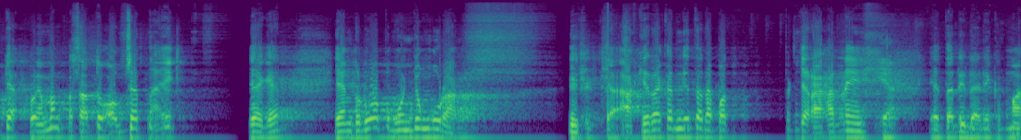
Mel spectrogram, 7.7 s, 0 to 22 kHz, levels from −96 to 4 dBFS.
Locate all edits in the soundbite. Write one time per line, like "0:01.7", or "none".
0:04.5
